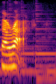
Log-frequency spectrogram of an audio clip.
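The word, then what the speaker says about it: ברך: and our last new word is and that is spelled bait Resh cough Barack and Barack means to bless to bless good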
